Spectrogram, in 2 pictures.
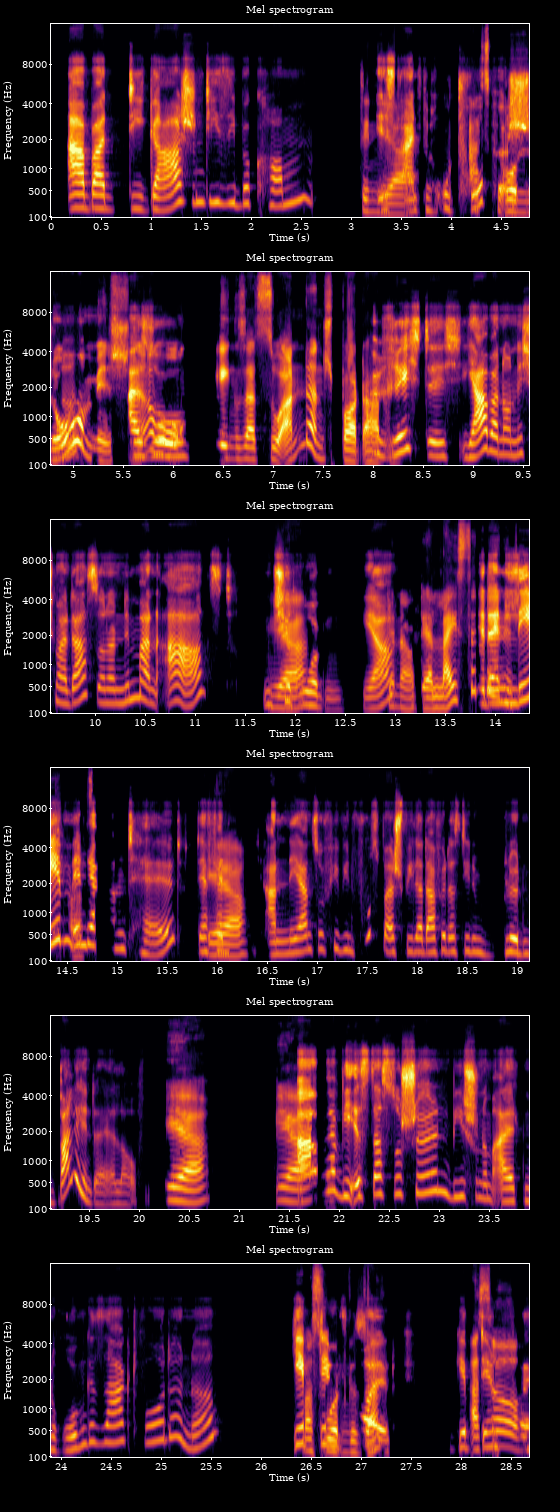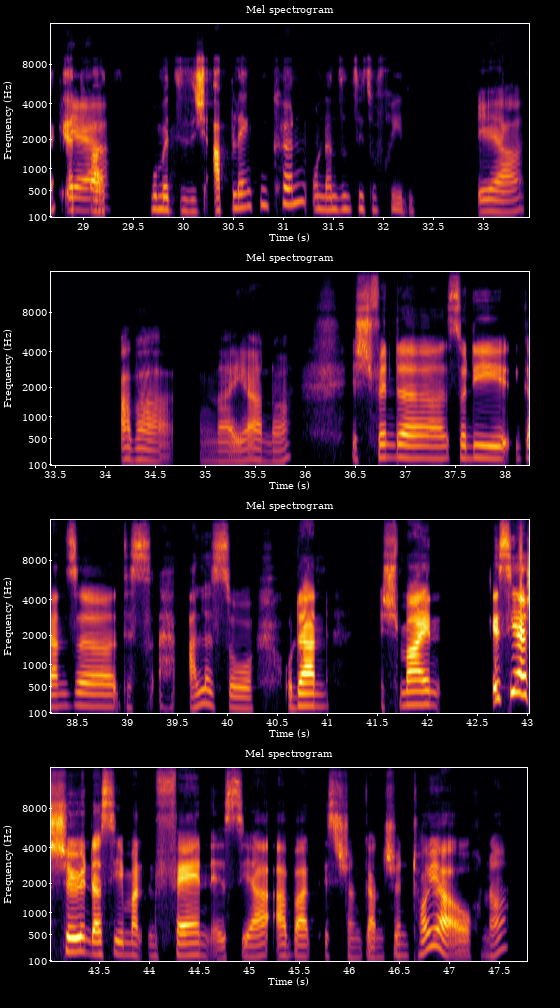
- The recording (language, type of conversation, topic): German, unstructured, Ist es gerecht, dass Profisportler so hohe Gehälter bekommen?
- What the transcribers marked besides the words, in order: none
